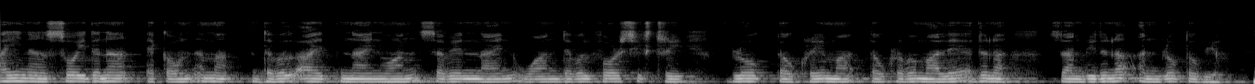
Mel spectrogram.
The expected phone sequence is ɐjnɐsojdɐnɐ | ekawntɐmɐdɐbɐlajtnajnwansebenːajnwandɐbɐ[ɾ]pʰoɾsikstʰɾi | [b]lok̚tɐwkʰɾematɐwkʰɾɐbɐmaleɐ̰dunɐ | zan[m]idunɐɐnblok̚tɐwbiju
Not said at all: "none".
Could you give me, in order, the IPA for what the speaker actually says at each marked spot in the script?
l, b, b

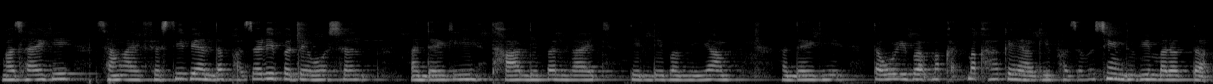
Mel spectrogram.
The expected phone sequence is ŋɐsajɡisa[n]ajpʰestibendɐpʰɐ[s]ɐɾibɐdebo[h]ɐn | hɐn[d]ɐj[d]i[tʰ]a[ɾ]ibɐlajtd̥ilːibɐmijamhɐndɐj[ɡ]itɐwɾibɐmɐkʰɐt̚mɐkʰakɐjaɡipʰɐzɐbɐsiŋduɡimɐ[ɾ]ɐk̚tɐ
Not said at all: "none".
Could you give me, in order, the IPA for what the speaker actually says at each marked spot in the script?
ŋ, z, s, d, ɡ, tʰ, l, ɡ, ɾ

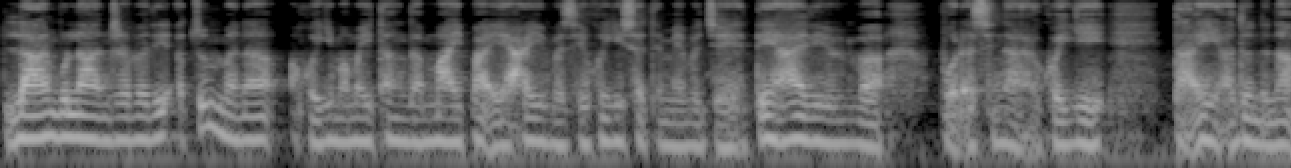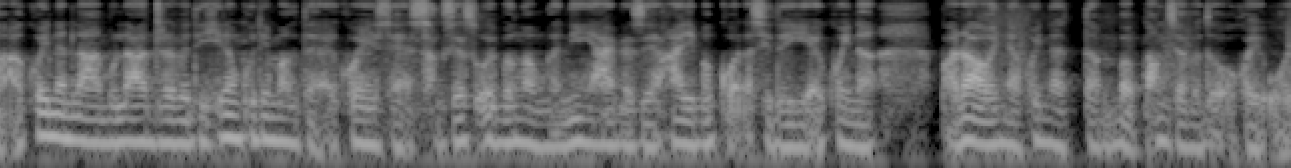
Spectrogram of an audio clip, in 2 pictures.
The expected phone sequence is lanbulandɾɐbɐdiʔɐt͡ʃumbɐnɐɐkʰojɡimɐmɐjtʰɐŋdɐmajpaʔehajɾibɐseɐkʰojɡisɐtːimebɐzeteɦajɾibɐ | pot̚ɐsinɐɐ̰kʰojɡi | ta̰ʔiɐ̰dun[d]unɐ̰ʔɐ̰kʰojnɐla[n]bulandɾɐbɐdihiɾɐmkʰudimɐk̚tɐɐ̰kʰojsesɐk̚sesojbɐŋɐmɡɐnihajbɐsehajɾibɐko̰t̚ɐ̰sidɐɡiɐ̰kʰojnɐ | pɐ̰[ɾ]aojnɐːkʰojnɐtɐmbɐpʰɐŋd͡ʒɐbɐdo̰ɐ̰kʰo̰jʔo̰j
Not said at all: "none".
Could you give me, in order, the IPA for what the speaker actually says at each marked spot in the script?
d, n, ɾ

